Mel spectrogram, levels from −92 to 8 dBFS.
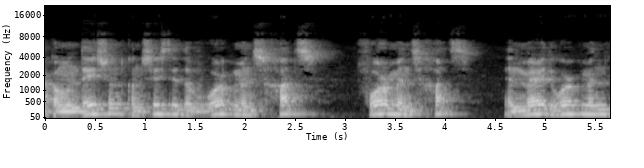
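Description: Nothing in this recording jumps out as a technical fault, so there's no problem worth pointing to anywhere along the way.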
